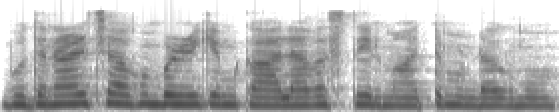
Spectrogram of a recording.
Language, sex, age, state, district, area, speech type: Malayalam, female, 18-30, Kerala, Palakkad, urban, read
